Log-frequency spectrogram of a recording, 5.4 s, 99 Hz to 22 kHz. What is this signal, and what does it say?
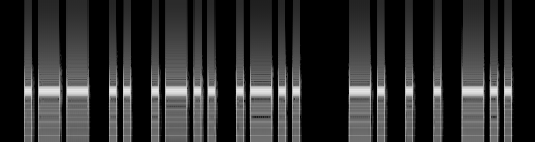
Morse code, heard as a keyed tone, about 17 wpm, 700 Hz. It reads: WILL NEED
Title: Sentences from Top 1500 Words 17wpm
